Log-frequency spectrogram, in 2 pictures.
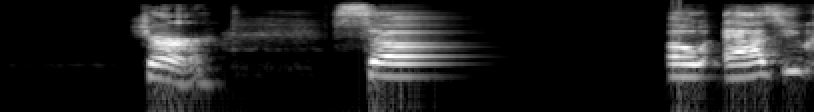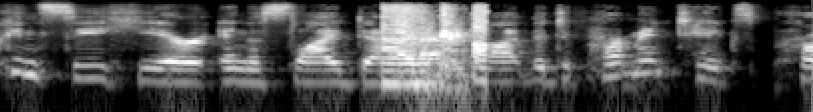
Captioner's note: sharp Noise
